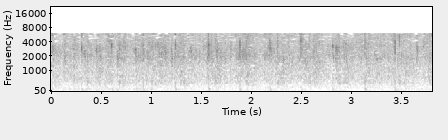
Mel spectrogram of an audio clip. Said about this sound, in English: Let's give the guests the applause they deserve.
